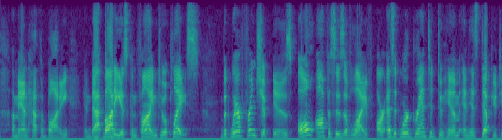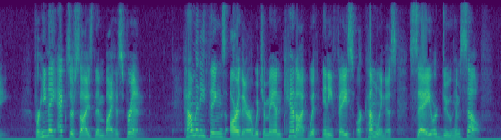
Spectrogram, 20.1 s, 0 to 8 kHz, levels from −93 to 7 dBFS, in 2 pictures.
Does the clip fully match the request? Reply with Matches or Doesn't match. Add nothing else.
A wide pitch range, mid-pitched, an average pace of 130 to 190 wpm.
Matches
